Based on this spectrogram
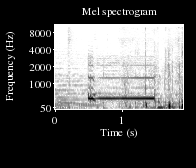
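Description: A telephone call is being dialed. A single steady electronic tone holds for about a second, followed by a few low, muffled thumps over faint background noise.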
